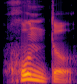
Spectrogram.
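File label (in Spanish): "junto", Spanish, male; mekanta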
